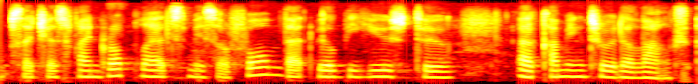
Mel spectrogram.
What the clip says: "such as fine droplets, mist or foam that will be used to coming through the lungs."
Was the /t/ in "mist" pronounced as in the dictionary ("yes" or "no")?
no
